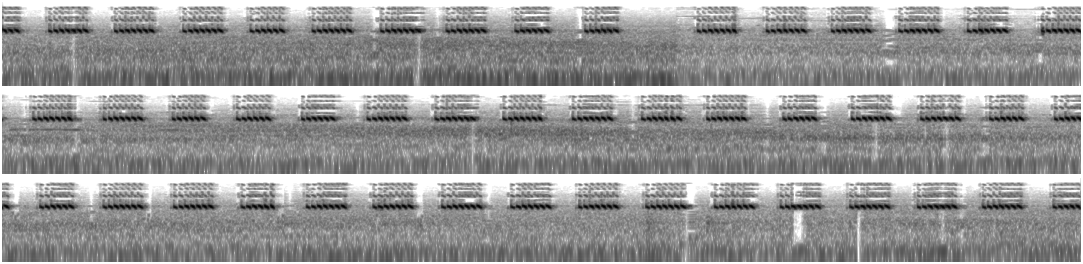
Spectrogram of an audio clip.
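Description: A cricket sings a clear, high-pitched chirp, repeated in a fast, even rhythm of several pulses per second. Apart from one brief break early on, the metallic trilling pulses carry on unchanged over a quiet background.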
